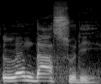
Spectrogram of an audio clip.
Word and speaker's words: Landázuri: vamos apresentar então a beata guadalupe ortiz de lã da suri é assim que pronuncia andar sobre a espanhola foi natural de madrid beata guadalupe ortiz de lã da suri que no mês de maio de 2017 ov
